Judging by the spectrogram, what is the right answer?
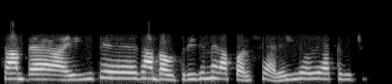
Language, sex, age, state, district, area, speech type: Dogri, female, 30-45, Jammu and Kashmir, Samba, rural, conversation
